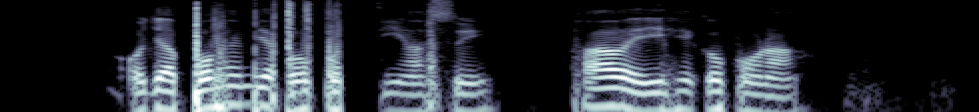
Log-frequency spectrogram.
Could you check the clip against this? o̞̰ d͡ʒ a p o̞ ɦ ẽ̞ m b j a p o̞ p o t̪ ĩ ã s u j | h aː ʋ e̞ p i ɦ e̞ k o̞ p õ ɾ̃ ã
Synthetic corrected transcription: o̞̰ d͡ʒ a p o̞ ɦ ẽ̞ m b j a p o̞ p o t̪ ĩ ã s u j | h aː ʋ e̞ i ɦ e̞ k o̞ p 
